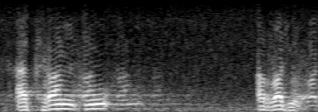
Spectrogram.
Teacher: همزة أل همزة وصل تسقط عند الدرج والوصل، فليست أصلية حتى نقول إننا ننطق بلفظها.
